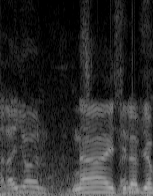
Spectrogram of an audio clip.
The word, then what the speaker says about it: Laguiole: À la Yole. Nice, il a bien prononcé.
